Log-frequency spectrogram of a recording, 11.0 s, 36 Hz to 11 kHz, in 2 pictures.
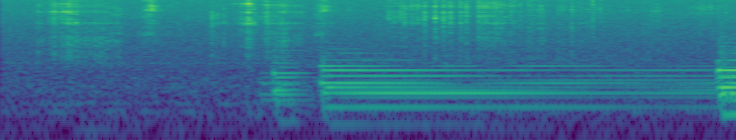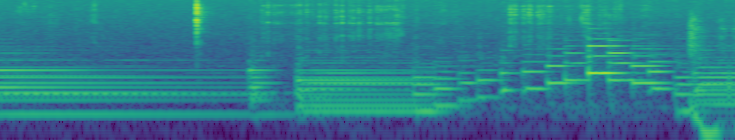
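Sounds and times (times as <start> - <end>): knife scraping pencil wood: 0.3 - 6.4, 7.4 - 10.5.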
